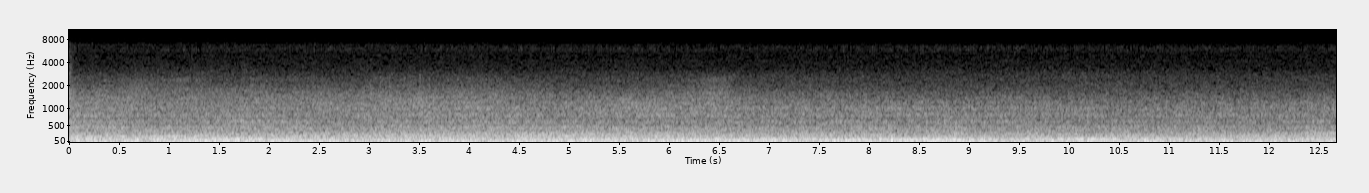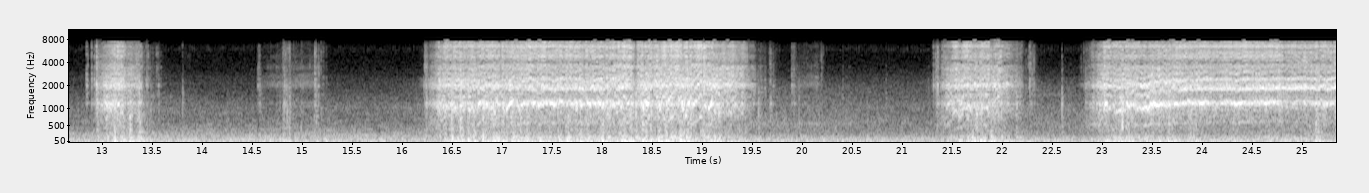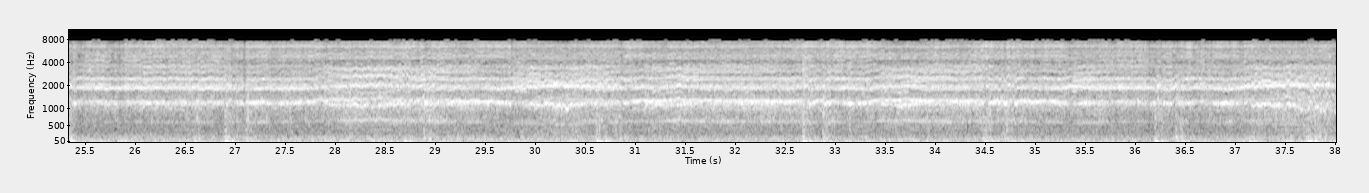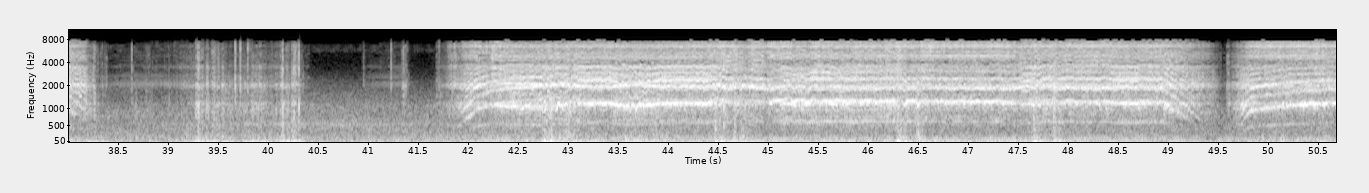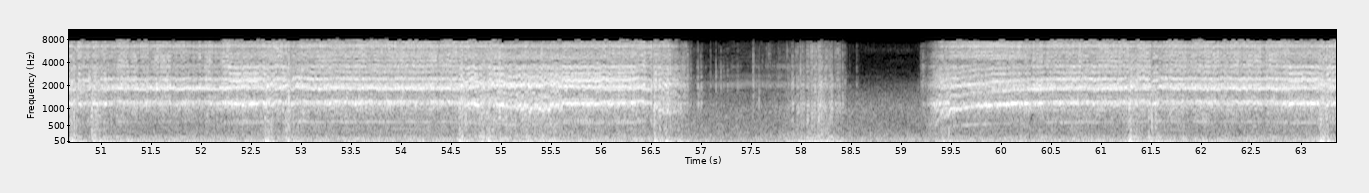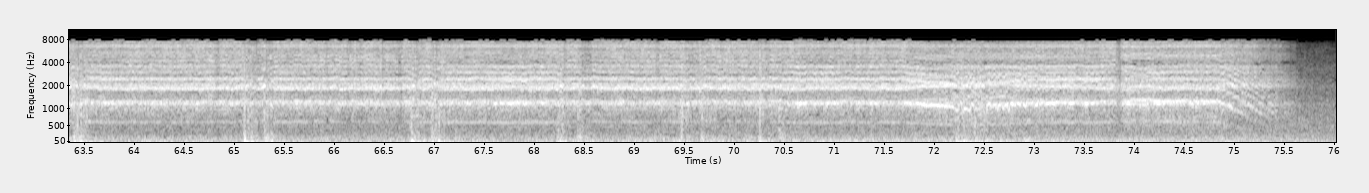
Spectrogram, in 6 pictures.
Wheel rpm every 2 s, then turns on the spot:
0, 0, 0, 0, 0, 0, 10, 10, 100, 100, 20, 70, 160, 160, 160, 160, 160, 160, 150, 40, 20, 140, 160, 160, 110, 150, 160, 160, 60, 40, 160, 160, 160, 160, 160, 160, 160, 80.
38-40 56-58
